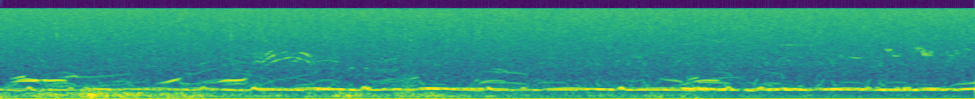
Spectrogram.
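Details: Displaying and fighting male Greater Prairie Chickens on a lek in Washington County, Kansas, contesting breeding territory; a deep continuous moan with scattered rising whoops, occasional higher squeals and cackling chatter over it.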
